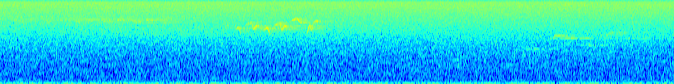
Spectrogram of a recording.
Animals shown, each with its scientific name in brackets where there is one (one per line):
Hermit Thrush (Catharus guttatus)
Dark-eyed Junco (Junco hyemalis)
Magnolia Warbler (Setophaga magnolia)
